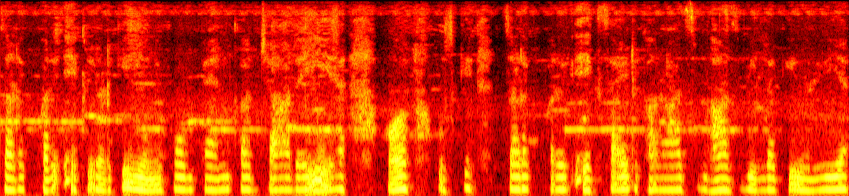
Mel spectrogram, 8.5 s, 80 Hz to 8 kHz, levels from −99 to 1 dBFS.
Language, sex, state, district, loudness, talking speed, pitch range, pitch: Hindi, female, Punjab, Fazilka, -22 LUFS, 155 wpm, 175-185 Hz, 180 Hz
